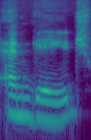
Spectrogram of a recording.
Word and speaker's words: NGAGGE: tell from our name engage which is spelled cleverly n-g-a-g-g-e sounds like engaging engage with your customers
